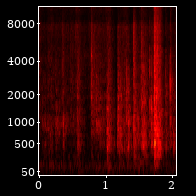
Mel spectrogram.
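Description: Plastic packaging crinkling and crackling in the hands as a mailed CD is torn open, with a series of sharp clicks, the loudest near the end.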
